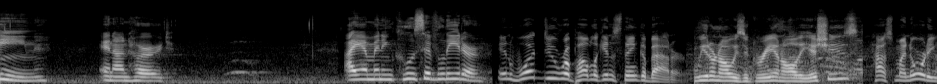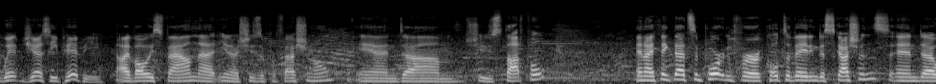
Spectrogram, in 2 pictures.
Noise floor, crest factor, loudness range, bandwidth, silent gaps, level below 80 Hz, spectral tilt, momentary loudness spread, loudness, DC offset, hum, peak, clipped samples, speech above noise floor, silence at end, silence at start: -45 dBFS; 20 dB; 5 LU; 14.5 kHz; none; -54 dBFS; -4.5 dB/octave; 13 LU; -21 LUFS; under 0.1%; none; -2 dBFS; under 0.1%; 24 dB; 0 s; 0 s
